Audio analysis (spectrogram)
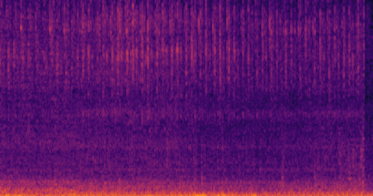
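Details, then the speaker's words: Corvette just unloaded from a delivery trailer: deep, steady, even rumble at idle with no knocks or misses; engine running healthy. "Yeah, this one sounds. Damn, she sounds good."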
